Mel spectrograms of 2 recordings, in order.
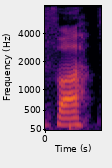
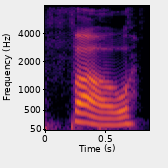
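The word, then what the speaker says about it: phở: delicious oh we love F love it but it's spelled pH H so it looks like it would be pronounced faux fo but it's F so yum question five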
